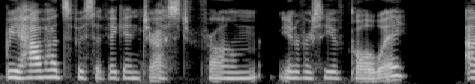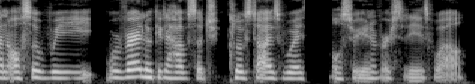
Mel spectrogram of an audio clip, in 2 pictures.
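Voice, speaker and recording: This is a young adult woman, a student society organiser, chatting earnestly through conversational answers as a podcast guest. She speaks a little fast in a level, creaky, higher voice, recorded cleanly in a studio without echo.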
